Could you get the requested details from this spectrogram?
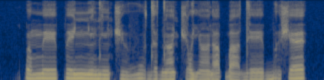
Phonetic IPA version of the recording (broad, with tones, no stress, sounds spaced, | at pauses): k͡p ə˦ m eː˦ p e˦ ɲ ĩ˦ d ĩ˦ t͡ʃ ɨ˧ v u˦˨ d ə˧ d ã˨˦ t͡ʃ ɔ˨ j ã˨ ɾ a˧ ɓ a˨ d eː˧ b ɨ˧ ʃ ɛ˦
